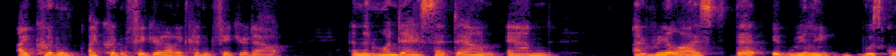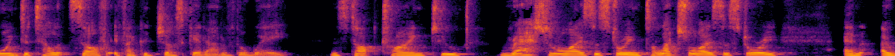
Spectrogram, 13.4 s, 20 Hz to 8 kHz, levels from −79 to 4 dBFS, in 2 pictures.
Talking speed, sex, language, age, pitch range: 230 wpm, female, English, 50-69, 180-235 Hz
